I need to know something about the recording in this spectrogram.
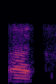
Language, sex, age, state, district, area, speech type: Manipuri, male, 30-45, Manipur, Tengnoupal, rural, conversation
